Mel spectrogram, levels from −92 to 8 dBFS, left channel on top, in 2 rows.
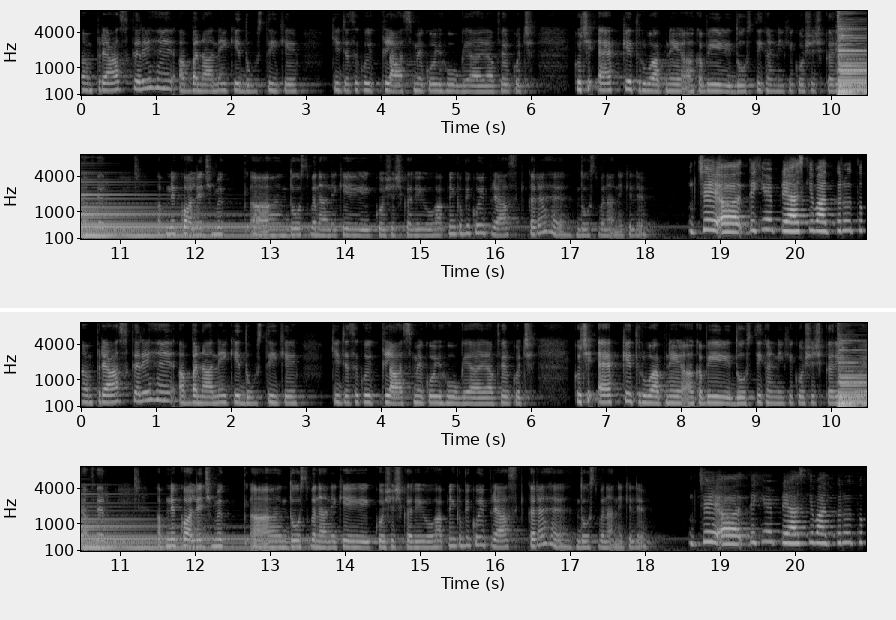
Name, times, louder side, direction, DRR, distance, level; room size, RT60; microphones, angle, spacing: voice 1, 0.0-2.9 3.3-10.8 11.5-18.0, right 3 dB, 35° right, 0.7 m, -37 dB
Acoustic guitar / Strum, 10.1-14.2, left 2 dB, 35° left, 0.8 m, -33 dB
voice 2, 18.6-20.9, left 4 dB, 90° left, 0.8 m, -29 dB
19.5 x 8.4 x 5.1 m
head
